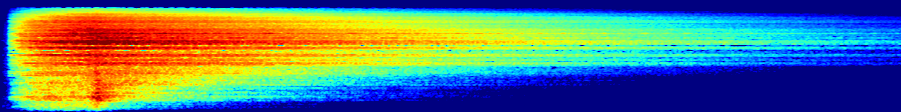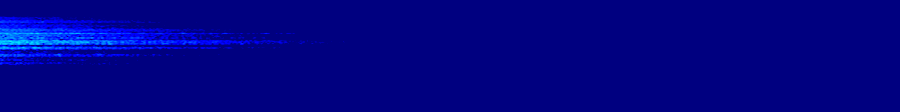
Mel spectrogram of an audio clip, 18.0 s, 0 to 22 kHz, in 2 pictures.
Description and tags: Rev Cymb 14
Reverse Cymbals
Digital Zero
